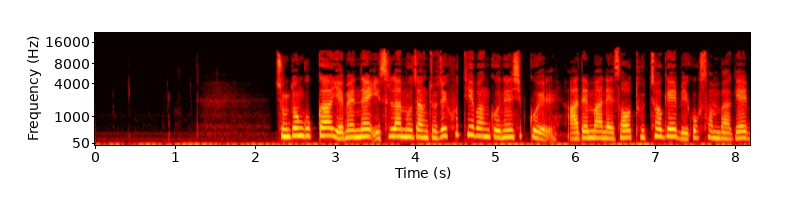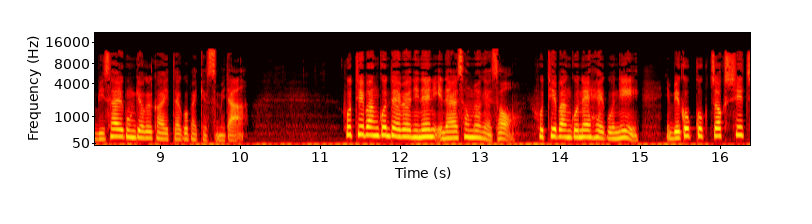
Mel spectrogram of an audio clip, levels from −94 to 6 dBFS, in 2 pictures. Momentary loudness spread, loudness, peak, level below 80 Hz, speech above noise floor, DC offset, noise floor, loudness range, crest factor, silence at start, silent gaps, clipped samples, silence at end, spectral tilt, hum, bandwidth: 9 LU; -29 LUFS; -12 dBFS; -62 dBFS; 24 dB; under 0.1%; -53 dBFS; 5 LU; 16 dB; 0 s; none; under 0.1%; 0 s; -4.5 dB/octave; none; 12.5 kHz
